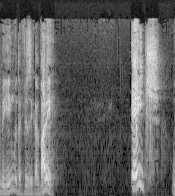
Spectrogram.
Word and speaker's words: Hyle: H-Y-L-E, Hyle. This is how it's said in Greek.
